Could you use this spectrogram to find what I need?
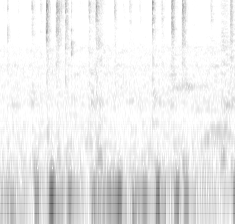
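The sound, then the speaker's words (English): Faint keyboard typing: many quick, irregular keystrokes and clicks tapped out in short bursts, soft and alone. “Hold on, let me type this.”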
